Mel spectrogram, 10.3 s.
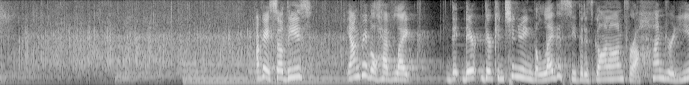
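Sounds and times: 
audience clapping: 0.0 - 6.0
speech: 2.8 - 3.0, 3.8 - 10.3.

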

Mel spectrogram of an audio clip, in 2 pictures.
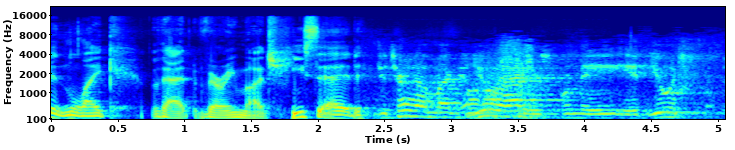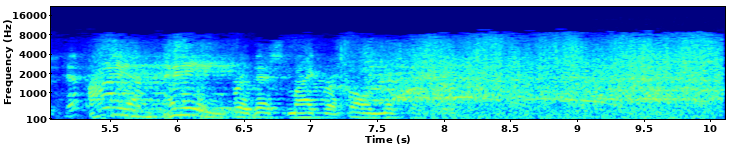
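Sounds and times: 
speech: 0.0 - 8.6
crowd cheering: 6.9 - 10.1.

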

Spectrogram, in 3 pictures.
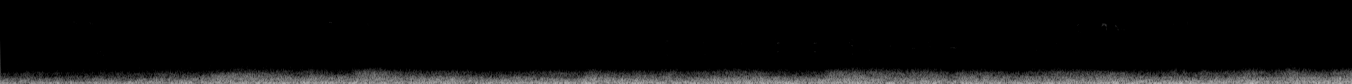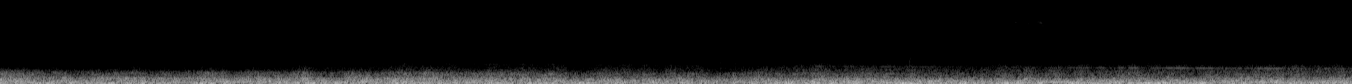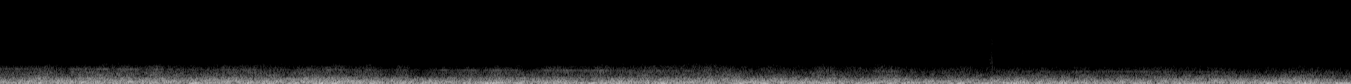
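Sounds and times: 
deep wind-like rumble at Tilden Regional Park in Orinda, California: 0.0 - 40.5.

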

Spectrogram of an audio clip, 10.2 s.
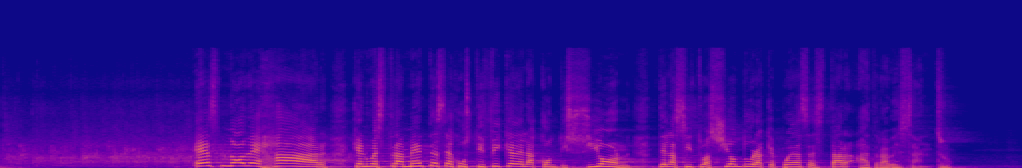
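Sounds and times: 
crowd clapping: 0.0 - 2.5
speech: 2.0 - 9.6.

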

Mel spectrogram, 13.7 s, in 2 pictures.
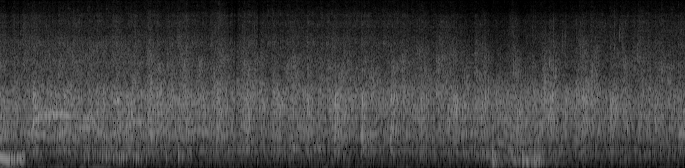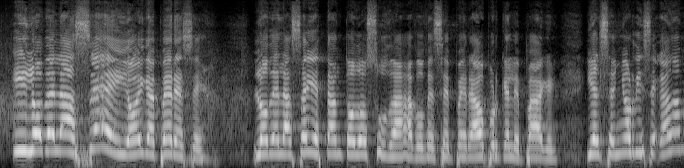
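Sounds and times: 
audience applause: 0.0 - 7.5
speech: 7.0 - 13.6.

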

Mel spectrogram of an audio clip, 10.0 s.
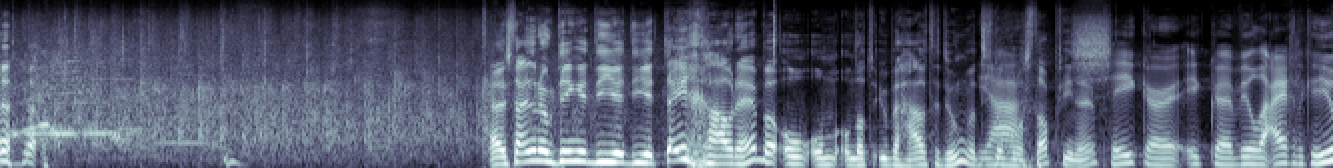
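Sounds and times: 
speech: 0.0 - 0.6, 3.6 - 9.9
applause: 0.0 - 5.7.

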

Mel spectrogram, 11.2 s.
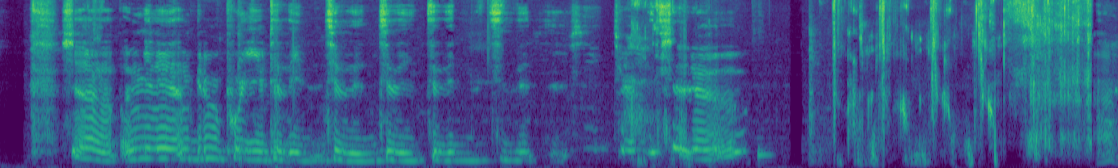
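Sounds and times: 
speech: 0.7 - 11.1
crunchy chewing against the microphone: 8.3 - 11.0.

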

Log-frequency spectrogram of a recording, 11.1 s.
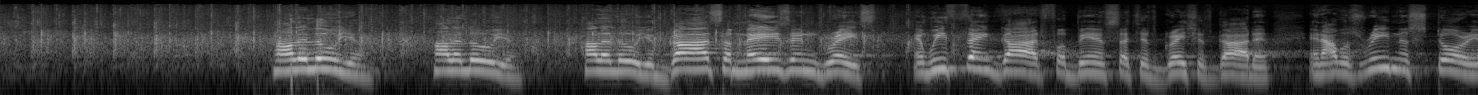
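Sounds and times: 
crowd applauding: 0.0 - 7.5
speech: 2.0 - 11.0.

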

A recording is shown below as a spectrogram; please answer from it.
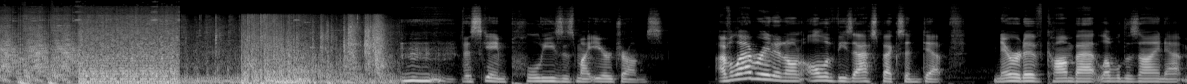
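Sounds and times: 
gunfire from weapons in the video game Half-Life: 0.0 - 4.0
speech: 4.7 - 11.8.

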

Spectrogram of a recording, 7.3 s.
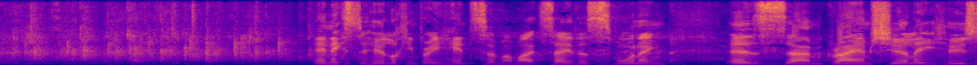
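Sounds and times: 
room full of people clapping: 0.0 - 3.1
speech: 2.4 - 7.3.

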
